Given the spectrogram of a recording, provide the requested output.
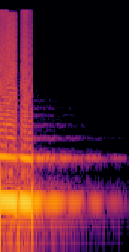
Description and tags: Same as allydmg but bit crushed.
notch, crush, short, bit, lfo, filter, reverb, square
